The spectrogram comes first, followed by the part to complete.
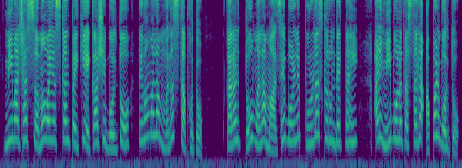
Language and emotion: Marathi, angry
